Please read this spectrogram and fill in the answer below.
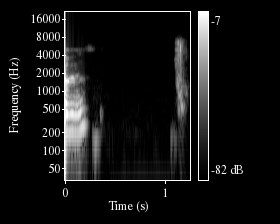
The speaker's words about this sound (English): Well, what's that? Let me clear my throat.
